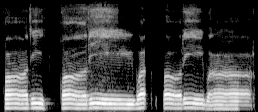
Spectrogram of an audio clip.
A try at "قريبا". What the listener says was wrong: করিবা বলে টান দিচ্ছেন, টান হবে না। করিবা, কব টান হবে না।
